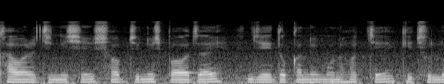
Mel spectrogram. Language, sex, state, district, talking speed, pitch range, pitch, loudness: Bengali, male, Tripura, West Tripura, 160 wpm, 110-120 Hz, 115 Hz, -17 LUFS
